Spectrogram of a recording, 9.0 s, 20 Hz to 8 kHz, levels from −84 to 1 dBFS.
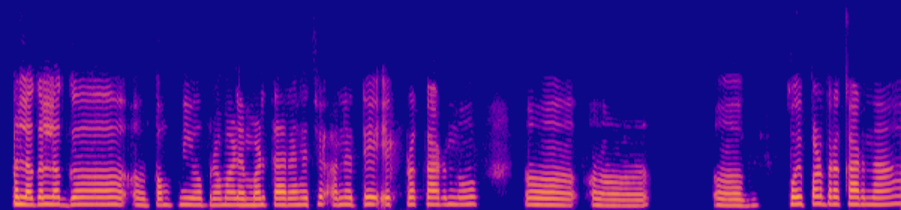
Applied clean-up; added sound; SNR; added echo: neural mask model Resemble Enhance denoiser.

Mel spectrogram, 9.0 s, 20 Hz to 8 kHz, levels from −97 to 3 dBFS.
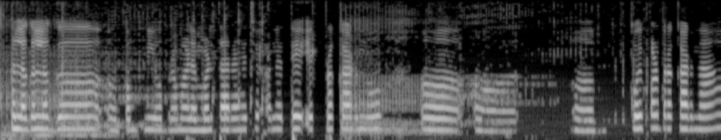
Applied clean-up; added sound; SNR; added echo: classical method spectral subtraction.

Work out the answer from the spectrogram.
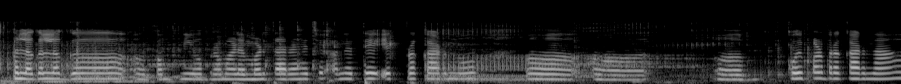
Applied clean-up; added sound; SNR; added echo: classical method log-MMSE.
